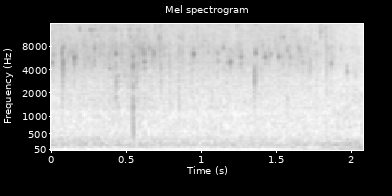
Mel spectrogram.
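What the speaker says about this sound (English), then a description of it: "now that we are done frying our tofu" Tofu sizzles in hot oil in a pan, a close, continuous crackle with fine spitting pops and no voices.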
